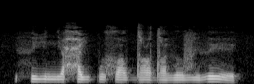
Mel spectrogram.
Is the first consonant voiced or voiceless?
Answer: voiceless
